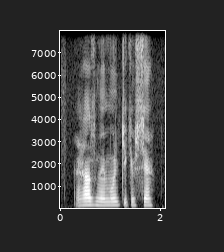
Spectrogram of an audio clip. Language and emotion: Russian, neutral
